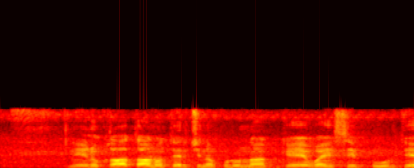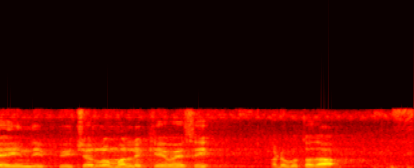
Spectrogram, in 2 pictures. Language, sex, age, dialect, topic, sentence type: Telugu, male, 41-45, Telangana, banking, question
